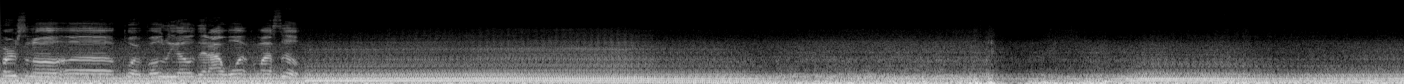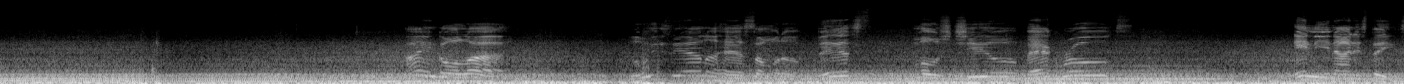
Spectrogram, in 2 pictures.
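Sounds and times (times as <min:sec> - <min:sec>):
car engine droning inside cabin: 0:00.0 - 0:28.0.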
